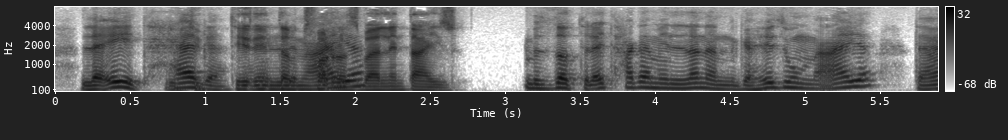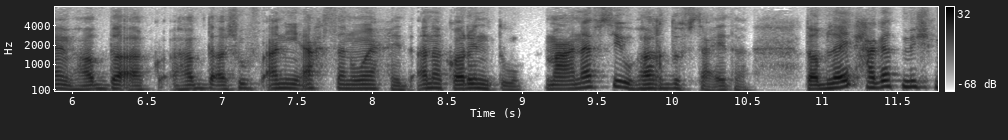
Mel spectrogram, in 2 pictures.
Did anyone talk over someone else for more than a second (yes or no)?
yes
